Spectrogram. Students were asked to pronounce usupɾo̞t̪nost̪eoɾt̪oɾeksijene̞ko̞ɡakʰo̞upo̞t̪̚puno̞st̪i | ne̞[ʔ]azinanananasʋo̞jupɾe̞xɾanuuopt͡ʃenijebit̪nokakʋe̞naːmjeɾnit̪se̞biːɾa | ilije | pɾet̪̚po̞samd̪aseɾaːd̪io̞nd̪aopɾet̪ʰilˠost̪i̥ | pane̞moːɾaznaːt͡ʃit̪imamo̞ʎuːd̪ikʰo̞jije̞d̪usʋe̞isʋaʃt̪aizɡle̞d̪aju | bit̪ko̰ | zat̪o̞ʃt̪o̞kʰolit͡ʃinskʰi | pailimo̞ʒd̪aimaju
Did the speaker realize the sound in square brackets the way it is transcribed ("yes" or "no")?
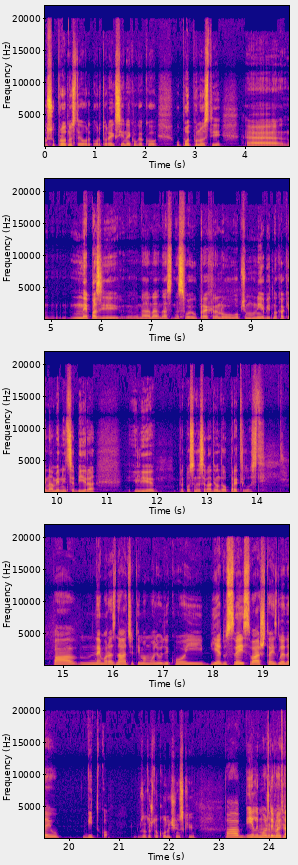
no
